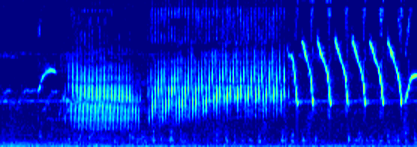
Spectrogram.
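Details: Trained canary song: a rolling buzzy tour, a pause, then a longer, very fast, even buzz-trill, followed by a string of clear, looping downslurred whistles.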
